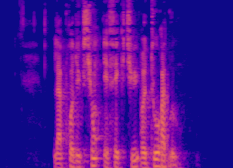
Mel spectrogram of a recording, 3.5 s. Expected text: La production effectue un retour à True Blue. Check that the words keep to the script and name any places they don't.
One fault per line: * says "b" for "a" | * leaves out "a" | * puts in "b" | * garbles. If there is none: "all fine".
* leaves out "un"
* leaves out "True"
